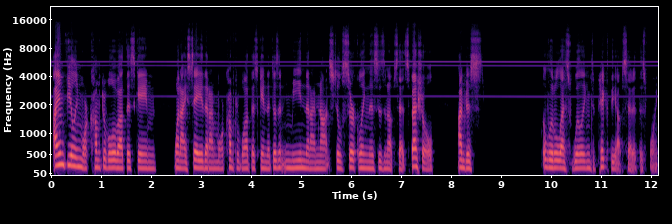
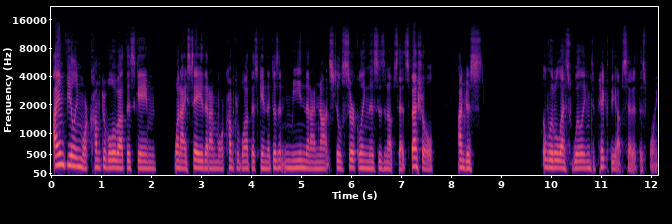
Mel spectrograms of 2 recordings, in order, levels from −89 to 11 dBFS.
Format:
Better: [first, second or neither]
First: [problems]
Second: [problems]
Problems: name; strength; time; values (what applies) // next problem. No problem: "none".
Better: second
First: high-pitched whine; faint; throughout; 5.5 kHz, 25 dB below the speech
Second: none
